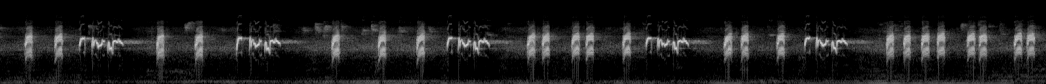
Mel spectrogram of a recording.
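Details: Lively sooty-headed bulbul (kutilang) used to lure wild birds: crisp single chirps alternate with short, rolling, bubbly warbled phrases, repeated steadily throughout against a quiet backdrop.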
